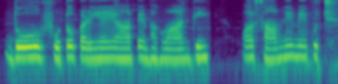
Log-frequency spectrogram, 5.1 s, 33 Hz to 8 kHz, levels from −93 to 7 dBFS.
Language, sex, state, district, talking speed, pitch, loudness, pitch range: Hindi, female, Haryana, Charkhi Dadri, 140 wpm, 180 Hz, -15 LUFS, 170-190 Hz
